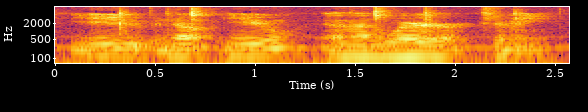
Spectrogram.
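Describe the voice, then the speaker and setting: A woman's voice: extremely low pitch, little pitch movement, a little slow. A woman chatting casually as co-host of a video game session, recorded on a noisy mic in an echoey room. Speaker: gaming video co-host running the minigame. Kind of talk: casual gameplay chat.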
